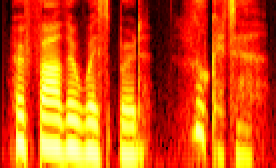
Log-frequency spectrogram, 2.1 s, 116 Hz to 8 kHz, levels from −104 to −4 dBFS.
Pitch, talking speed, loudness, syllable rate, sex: 190 Hz, 175 wpm, -17 LUFS, 6.5 syllables/s, female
